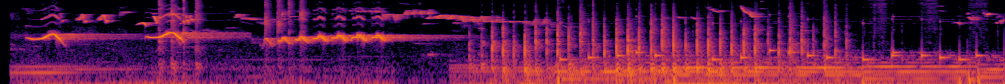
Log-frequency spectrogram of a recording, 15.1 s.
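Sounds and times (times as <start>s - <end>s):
whistle-like chirping: 0.4s - 7.3s, 13.2s - 15.0s
music: 6.7s - 15.0s.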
